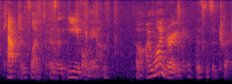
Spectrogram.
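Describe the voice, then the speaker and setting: A woman's voice: low-pitched, animated, vocal fry, bright, forceful tone. A woman reading a story aloud to listeners, stopping to explain words and details in an explanatory way. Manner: explanatory, checking understanding, pausing to clarify words. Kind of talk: read-aloud storytelling with teaching asides. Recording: echoey room with faint background noise.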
